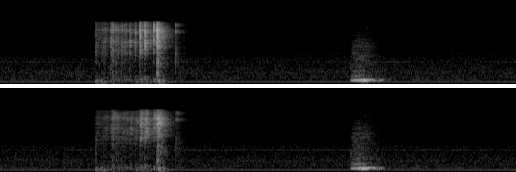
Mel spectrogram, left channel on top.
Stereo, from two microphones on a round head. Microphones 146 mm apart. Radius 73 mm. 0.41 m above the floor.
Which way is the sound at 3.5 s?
50° right (ahead or behind).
